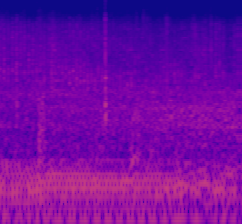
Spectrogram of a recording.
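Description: Small motorbike engine running steadily, with a sharp tick about halfway through.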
